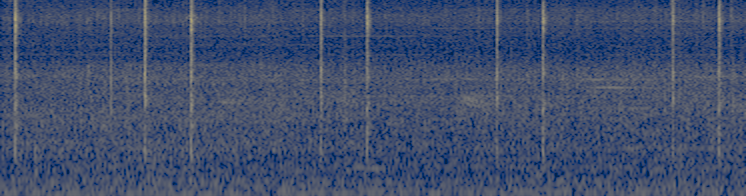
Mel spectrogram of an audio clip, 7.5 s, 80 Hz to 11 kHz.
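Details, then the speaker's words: Denon AVR-2113 amplifier that won't power on: sharp, irregular relay clicks every one to two seconds over a quiet hum, and the 5.2 V supply drops when the relay clicks. Stuck in protection mode, no sound. "यह piece on नहीं हो रहा है। Relay की tuktuk की आवाज इसमें आती है।"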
